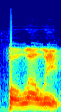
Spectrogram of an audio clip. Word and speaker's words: Polelli: Polelli, three syllables, Rick.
